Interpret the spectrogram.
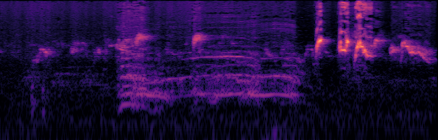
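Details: Red-whiskered bulbul song style: light chirps, then a steady low hum for a couple of seconds, after which loud, bright warbled notes burst out and end in a short rolling phrase.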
